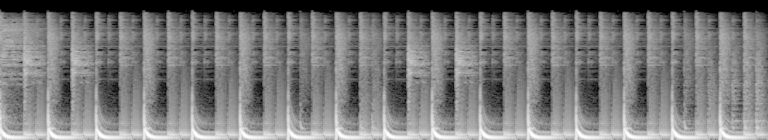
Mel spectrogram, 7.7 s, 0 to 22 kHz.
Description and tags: Sicily House Fill-in
Sicily House Beats is my new loop pack Featuring House-Like beats and bass. A nice Four on the Floor dance party style. Thanks! ENJOY!
dance, chilled-house, beat, italy, bassy, four-on-the-floor, house, 125bpm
